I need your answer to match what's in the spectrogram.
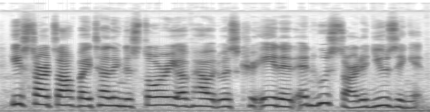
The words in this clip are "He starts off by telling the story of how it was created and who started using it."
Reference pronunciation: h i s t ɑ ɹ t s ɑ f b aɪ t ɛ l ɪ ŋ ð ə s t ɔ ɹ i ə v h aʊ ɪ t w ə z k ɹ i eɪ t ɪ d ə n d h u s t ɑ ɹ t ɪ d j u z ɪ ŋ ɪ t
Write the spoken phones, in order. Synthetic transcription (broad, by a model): h i s t ɑ ɹ t s ɑ f b aɪ t ɛ l ɪ ŋ ð ə s t ɔ ɹ i ə v h aʊ ɪ t w ə z k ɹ i eɪ t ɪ d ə n h u s t ɑ ɹ t ɪ d j u z ɪ ŋ ɪ t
